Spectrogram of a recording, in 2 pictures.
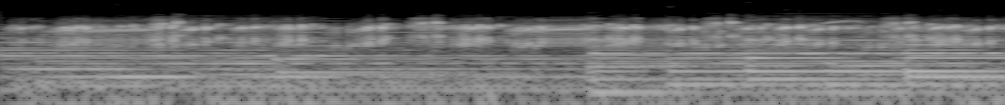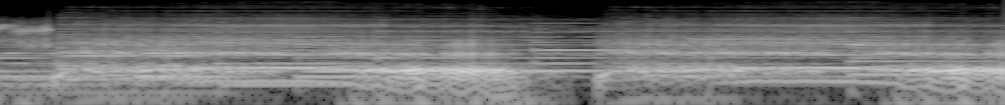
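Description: A toad's trill, a fast run of pulses lasting about five seconds over background music. After it, a lower, wavering sound carries on with the music.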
